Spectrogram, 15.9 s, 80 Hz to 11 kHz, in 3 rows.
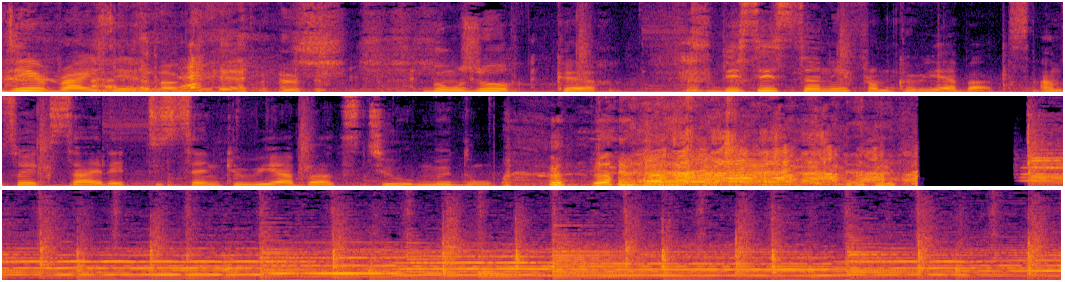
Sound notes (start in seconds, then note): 7.8 general laugh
